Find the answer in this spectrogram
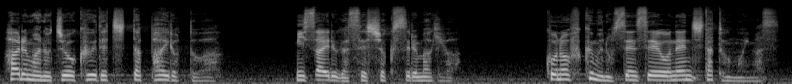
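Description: A woman's voice: mid-range voice, moderate pace, long reverb tail, close to an everyday voice. A woman playing an earnest young male officer. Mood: fervent.

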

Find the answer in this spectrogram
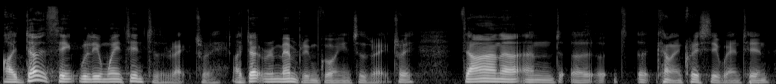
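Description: A man's voice: on the low side, expressive, brisk, creaky, a little mellow, long reverb tail. A man recalling an arrival, with hesitant fillers. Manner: reminiscing with hesitations.

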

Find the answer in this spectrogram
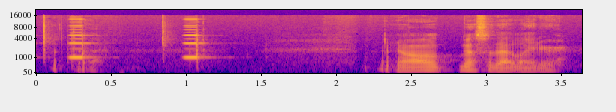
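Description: A man's voice: mid-range voice, fairly even intonation, measured pace, creaky. A man casually narrating a hands-on setup, muttering to himself in short fragments, recorded indoors on a handheld device. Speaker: hobby video maker. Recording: very noisy handheld home recording with beeps. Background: loud noise, button clicks and electronic beeps.

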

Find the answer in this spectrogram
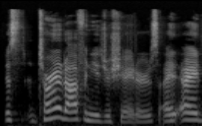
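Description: A young woman casually commentating her Minecraft let's play, excitable and gushing over cute animals, a little hoarse. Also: medium pitch, fast talker, dry recording. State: slightly hoarse. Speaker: gaming YouTuber.

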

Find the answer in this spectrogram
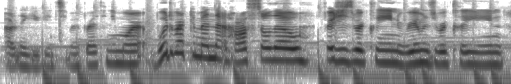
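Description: Bright-voiced chatty woman vlogger. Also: medium pitch, lively intonation, fairly quick, faint music behind. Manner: chatty, rambling, upbeat. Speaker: travel vlogger. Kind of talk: casual vlog to camera. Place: hostel grounds, car and home bedroom. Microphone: camera held at arm's length.

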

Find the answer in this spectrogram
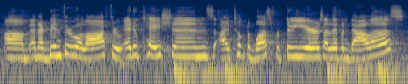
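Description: A woman in her late twenties from Vietnam with a Vietnamese accent, speaking earnestly in halting English with fillers as she hosts a small gathering in an apartment lounge. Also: sits high, steady tone, a bit bright. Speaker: event host and company founder. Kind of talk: informal speech to a small group. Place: bright apartment lounge, indoors.

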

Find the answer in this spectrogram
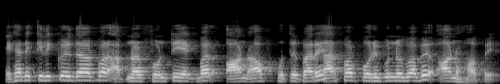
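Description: A man's voice: fairly high pitch, fast. Lo-fi male tech tutorial voice. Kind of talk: step-by-step screen tutorial narration. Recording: dull lo-fi voice-over.

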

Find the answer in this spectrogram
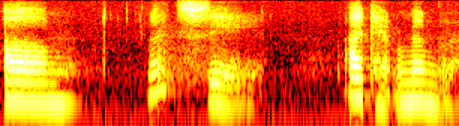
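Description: A woman with a mid-range, husky voice. She chats casually as a studio guest, taking her time over short, simple remarks. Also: medium pitch, slow pace. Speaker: interview guest. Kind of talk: casual chat. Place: small TV studio, seated at a table.

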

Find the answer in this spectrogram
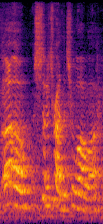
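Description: Noisy echoey hall, woman voicing high impish trickster sprite, flippant, teasing, radio play. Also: animated, normal speed, a bit bright. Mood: playful. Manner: playful, teasing, showy. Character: mischievous male trickster fairy, playful, cheeky and flippant. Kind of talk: staged radio play acting. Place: live convention stage reading. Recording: roomy hall, distant mic, noisy.

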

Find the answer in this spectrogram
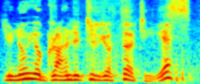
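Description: An actor playing a loving, gently stern middle-aged father in a video game, with a husky voice. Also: fairly high pitch, animated, moderate pace. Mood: mock stern. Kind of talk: cinematic video game acting.

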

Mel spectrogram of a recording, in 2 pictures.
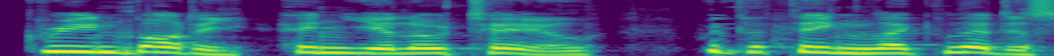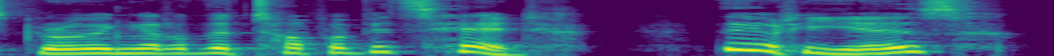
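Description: A man's voice: fairly high pitch, moderate pace, a little mellow, breathy edge, no room sound, studio quality. A man voicing an elderly miser, effusive and emotional, carried away by boyish feeling in a storybook reading. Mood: ecstatic, excited.

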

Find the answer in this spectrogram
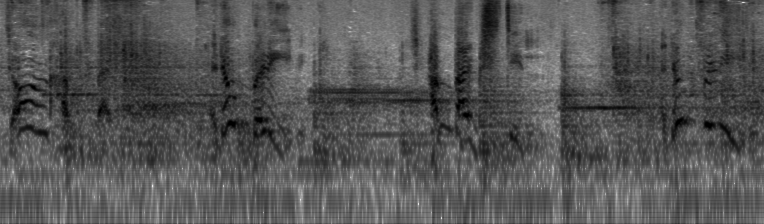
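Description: An actor playing a crotchety, blustering old miser in old radio drama style. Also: male voice, very high-pitched, big pitch swings, slow, long pauses, exaggerated voice. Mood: scornful, defiant. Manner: querulous, blustering. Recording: old record with loud music.

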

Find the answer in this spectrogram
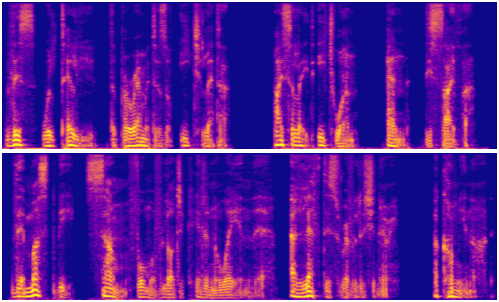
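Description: A detective's inner logic for a game: gravelly, raspy, measured and analytical, very dry close sound. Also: male voice, expressive, no room sound, full character voice. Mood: coolly deliberate. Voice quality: very deep, gravelly, husky. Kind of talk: video game narration.

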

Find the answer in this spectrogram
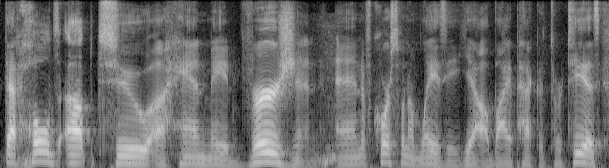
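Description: A man's voice: medium pitch, expressive, moderate pace. Upbeat man explaining a recipe. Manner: upbeat, conversational, explains as he cooks. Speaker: cooking channel host. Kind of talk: casual cooking tutorial. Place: home kitchen, indoors. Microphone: lapel mic.

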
